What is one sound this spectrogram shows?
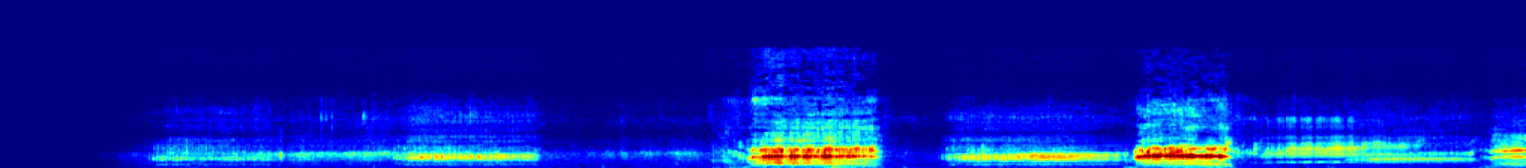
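Sheep bleat loudly nearby.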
